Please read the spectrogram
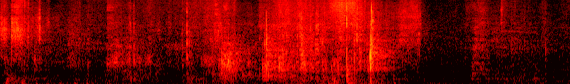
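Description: Sheets of paper rustling and sliding as a written page is moved aside for a blank one, with a sharp tap about two-thirds of the way through.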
